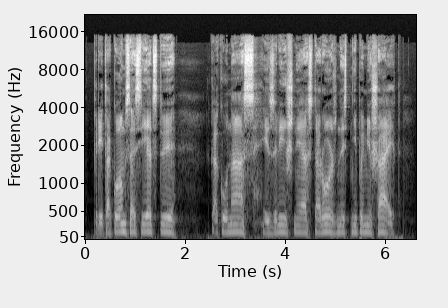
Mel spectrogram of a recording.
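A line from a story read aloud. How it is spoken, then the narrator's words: Very quiet objection, bear. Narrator (Russian): совсем тихо возразил медведь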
